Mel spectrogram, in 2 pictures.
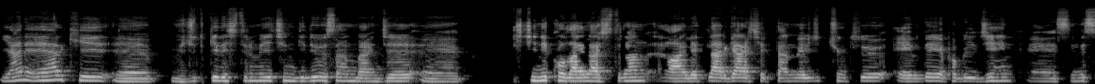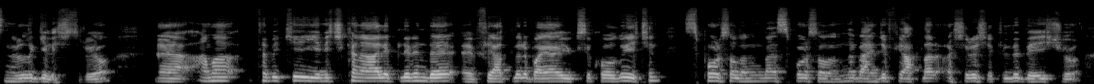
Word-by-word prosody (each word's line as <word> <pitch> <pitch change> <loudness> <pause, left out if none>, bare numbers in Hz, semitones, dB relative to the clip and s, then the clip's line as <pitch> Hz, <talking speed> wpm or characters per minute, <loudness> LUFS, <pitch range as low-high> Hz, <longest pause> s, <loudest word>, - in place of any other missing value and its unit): Yani 170 +5 0
eğer 190 +4 +2
ki, 210 -2 -2 0.3
eee, 135 -2 +1 0.2
vücut 140 +3 -4
geliştirme 170 0 +1
için 170 -1 +1
gidiyorsan 165 0 +1
bence, 145 0 -1 0.3
eee, 130 -2 -5 0.5
işini 180 0 +4
kolaylaştıran 160 0 +4 0.2
aletler 150 +2 +4
gerçekten 150 -1 +1
mevcut. 155 +1 -3
Çünkü 160 +1 -3
evde 145 +1 -2
yapabileceğin, 160 0 -1
eee, 140 -1 -7
seni 145 +2 -2
sınırlı 145 0 +1
geliştiriyor. 120 -2 -3 0.5
Eee, 145 - 0 0.4
ama 170 +1 0 0.2
tabii 170 0 -3
ki, 175 +2 -1
yeni 155 -3 +3
çıkan 175 +2 0
aletlerin 155 +1 +3
de, 155 +1 +4
eee, 130 -2 -2
fiyatları 140 +3 -1
bayağı 140 0 +3
yüksek 140 +1 -2
olduğu 145 +2 +1
için 175 +2 0 0.2
spor 170 -1 -1
salonundan, 150 -1 -3
spor 150 +1 -1
salonuna 140 0 -5
bence 140 +1 -1
fiyatlar 145 0 -2
aşırı 150 0 -2
şekilde 140 +2 -4
değişiyor. 135 -2 -2
155 Hz, 125 wpm, -25 LUFS, 145-165 Hz, 0.5 s, işini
